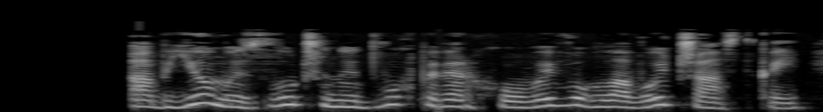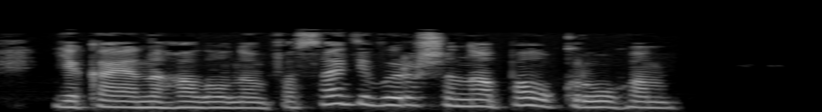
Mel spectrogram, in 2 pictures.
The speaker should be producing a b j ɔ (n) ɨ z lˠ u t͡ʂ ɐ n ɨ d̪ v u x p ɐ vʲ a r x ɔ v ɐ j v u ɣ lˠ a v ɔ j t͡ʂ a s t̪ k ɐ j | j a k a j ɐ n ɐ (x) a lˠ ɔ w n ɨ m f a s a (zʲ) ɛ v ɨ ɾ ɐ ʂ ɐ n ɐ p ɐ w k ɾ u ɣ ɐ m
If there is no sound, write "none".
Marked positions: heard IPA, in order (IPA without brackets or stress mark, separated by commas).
m, ɣ, d͡zʲ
